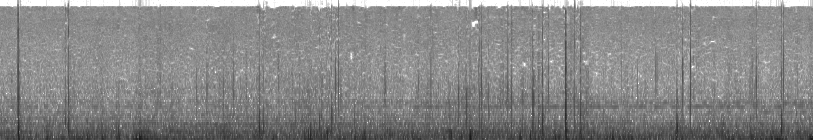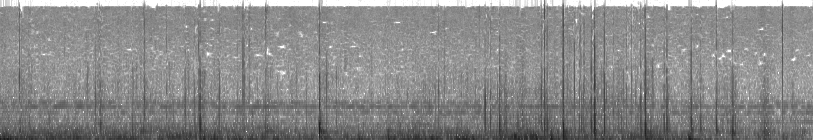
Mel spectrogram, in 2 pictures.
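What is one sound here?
A fluffy fabric rustles against a microphone.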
